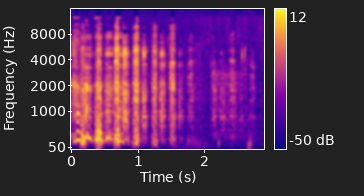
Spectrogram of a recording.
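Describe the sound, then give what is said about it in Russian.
People pant rapidly in a fast breathing exercise, a quick rhythmic run of short breaths in and out that later thins into fainter, sparser puffs. “Попробуйте все вместе сейчас делать часто-часто вдох и выдох.”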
